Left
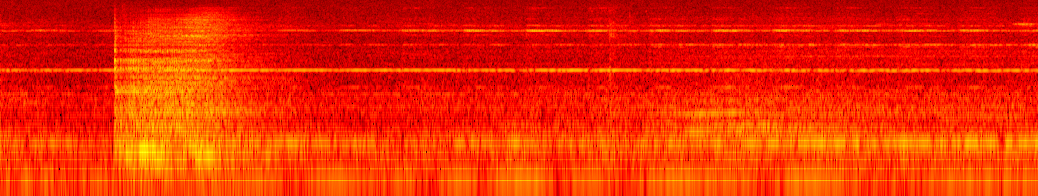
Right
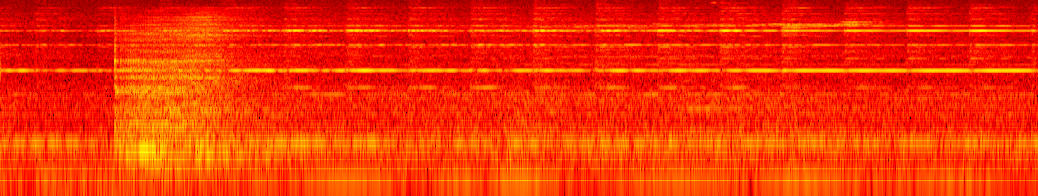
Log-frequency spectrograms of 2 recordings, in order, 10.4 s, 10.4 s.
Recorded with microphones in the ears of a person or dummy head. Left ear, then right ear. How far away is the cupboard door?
About 1.8 m.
